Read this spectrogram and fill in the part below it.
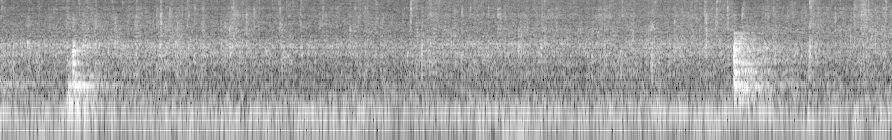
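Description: Homemade breakfast potatoes fry over high heat in a pan with a dense, constant sizzle, broken twice by a quick scrape as they are stirred and turned.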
